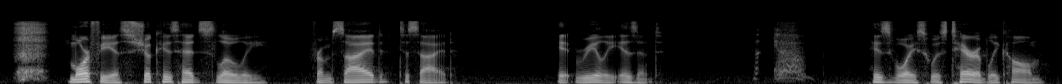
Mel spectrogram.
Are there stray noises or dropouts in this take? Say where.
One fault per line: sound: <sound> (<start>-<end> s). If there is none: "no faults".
sound: sniff (0.1-0.5 s)
sound: throat clearing (7.2-8.2 s)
